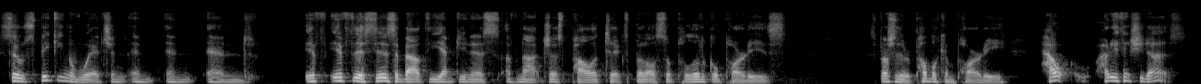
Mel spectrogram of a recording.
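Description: This man has a plain, everyday voice at a medium pitch, with lively intonation. He talks at a moderate pace against a quiet background. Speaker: podcast host.

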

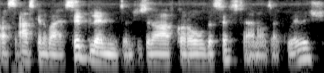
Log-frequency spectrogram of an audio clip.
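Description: A man is speaking. He has a Welsh accent. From Afghanistan (Herat), raised in Wales. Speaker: author. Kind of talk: interview.

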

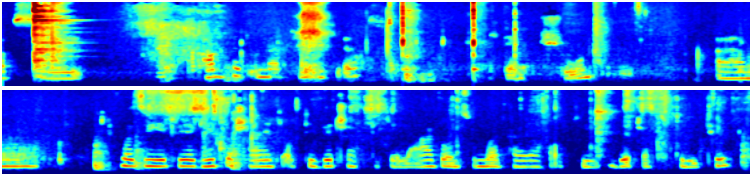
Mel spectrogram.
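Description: A woman speaks at a fairly slow pace with long, frequent pauses, and there is noticeable background noise. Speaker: podcast co-host. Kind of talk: casual chat.

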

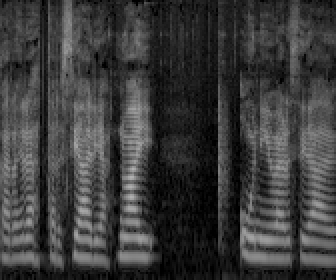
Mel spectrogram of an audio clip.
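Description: This is a normal speaking voice from a woman with a fairly high pitch. She takes a fairly slow pace. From Argentina, San Nicolás, Buenos Aires province. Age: 20s. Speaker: English teacher. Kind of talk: interview.

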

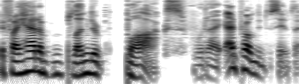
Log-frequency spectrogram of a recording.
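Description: A man with an unremarkable speaking voice talks fairly quickly at medium pitch, in a dry, close sound with no echo. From Canada. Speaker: podcast co-host. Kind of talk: casual chat. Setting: voice call over Discord.

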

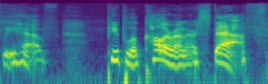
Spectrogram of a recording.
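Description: A woman's medium-pitched voice with vocal fry and ordinary pitch variation, very clean recording, silent background. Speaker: doula and birth photographer. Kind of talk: interview conversation.

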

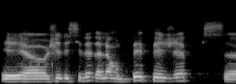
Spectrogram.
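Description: This man speaks with fairly even intonation at a fairly high pitch. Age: 20s. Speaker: fitness coach. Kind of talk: interview. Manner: hesitant, many fillers.

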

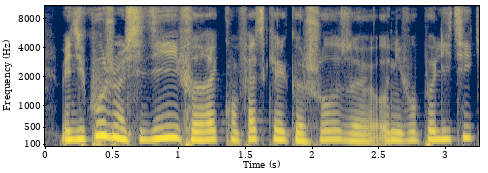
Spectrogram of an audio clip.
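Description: A woman's dark, mellow tone at a fairly quick pace, dry and close with no echo. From Belgium, Walloon Brabant. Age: 30s. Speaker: nonprofit agency co-director. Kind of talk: podcast interview.

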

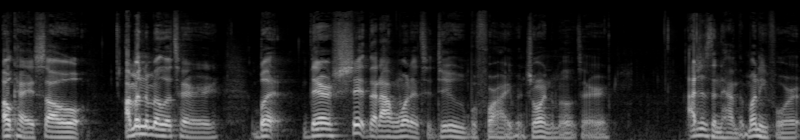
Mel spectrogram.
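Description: An animated man talks at a very fast pace with vocal fry. His loudness swings widely. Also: medium pitch for a man, ordinary pitch variation. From North Carolina, Raleigh. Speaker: DJ and military serviceman. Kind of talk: casual chat.

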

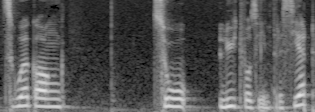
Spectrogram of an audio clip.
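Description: Medium in pitch and moderate in pace, a woman speaks in a plain, everyday voice. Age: 20s. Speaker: former radio presenter. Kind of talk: casual chat.

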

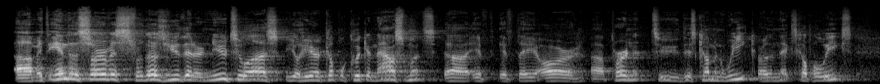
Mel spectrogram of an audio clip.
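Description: Talking at a very fast pace in a high voice with ordinary pitch variation, a man is heard over noticeable background noise. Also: hardly any pauses. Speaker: pastor. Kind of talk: sermon. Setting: church service.

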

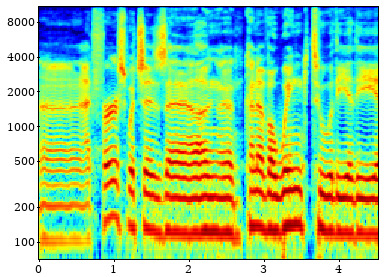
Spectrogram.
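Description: Speaking in a French Canadian accent, a man uses a medium pitch and fairly even intonation. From Quebec. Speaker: metal band musician. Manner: halting, filler-heavy.

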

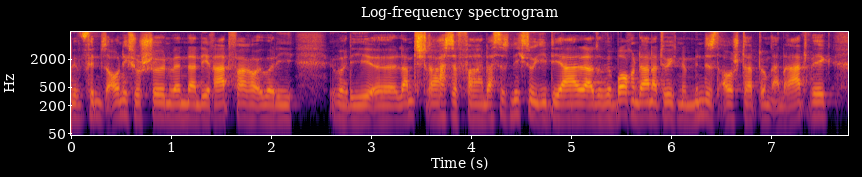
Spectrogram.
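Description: The speaker is a man with a medium pitch. His words move fairly quickly. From Münsterland, Germany (Telgte). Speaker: local politician, mayoral candidate. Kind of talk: interview. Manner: hesitant, many fillers.

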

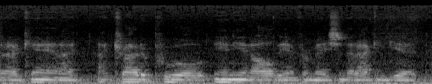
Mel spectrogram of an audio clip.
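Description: A man's fairly low voice with an American accent at a moderate pace, with noticeable background noise and audible room echo. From Texas, south of Houston. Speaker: athletic trainer. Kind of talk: casual interview.

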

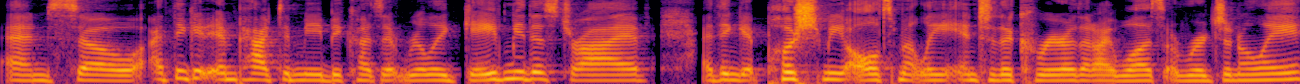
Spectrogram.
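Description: Hardly pausing, a woman with an American accent talks at a very fast pace, her medium pitch monotone and flat. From upstate New York. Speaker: psychotherapist and author. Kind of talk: interview conversation. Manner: blunt.

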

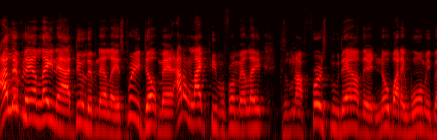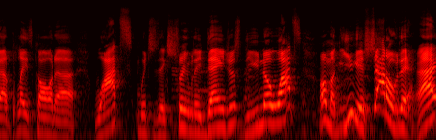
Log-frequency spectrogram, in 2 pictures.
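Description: Here a man speaks at a very fast pace with a raised, projected voice. His high pitch carries lively intonation. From Florida. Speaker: stand-up comedian. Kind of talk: stand-up. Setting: stage with audience.

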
